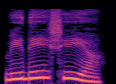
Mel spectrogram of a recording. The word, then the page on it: ವೇತಸೇಯ: vētasēya; Kannada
